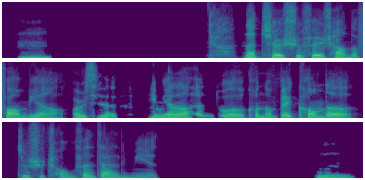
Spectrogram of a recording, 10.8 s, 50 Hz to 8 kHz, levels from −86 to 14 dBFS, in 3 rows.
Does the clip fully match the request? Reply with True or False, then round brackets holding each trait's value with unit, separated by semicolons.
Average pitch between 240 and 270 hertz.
False (210 Hz)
